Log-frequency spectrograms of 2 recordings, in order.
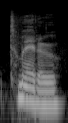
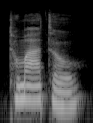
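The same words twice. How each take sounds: First: The word is said in an American accent. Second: The word is said in a British accent. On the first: "In America is tomato" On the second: "But England is"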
